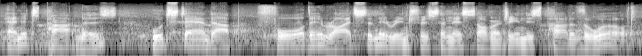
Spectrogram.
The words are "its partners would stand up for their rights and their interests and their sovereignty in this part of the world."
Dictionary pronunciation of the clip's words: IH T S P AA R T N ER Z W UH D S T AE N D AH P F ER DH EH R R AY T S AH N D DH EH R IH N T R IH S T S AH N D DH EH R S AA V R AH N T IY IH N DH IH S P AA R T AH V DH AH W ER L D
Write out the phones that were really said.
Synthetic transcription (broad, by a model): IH T S P AA R T N ER Z W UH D S T AE N D AH P F ER DH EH R R AY T S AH N DH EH R IH N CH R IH S T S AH N DH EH R S AA V R AH N T IY IH N DH IH S P AA R T AH V DH AH W ER L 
